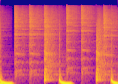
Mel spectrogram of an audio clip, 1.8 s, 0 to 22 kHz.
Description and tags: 135beat-lS
It was created and exported with the Native Instruments Maschine and its Samples.
bpm, Maschine, beat, drumloop, 135, loop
